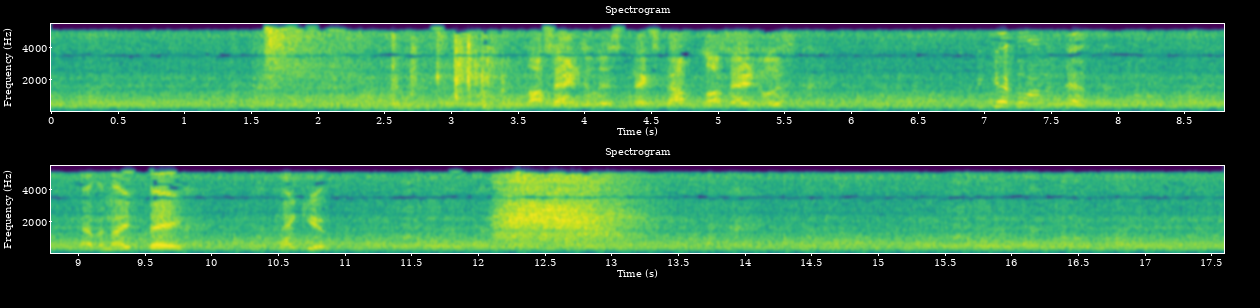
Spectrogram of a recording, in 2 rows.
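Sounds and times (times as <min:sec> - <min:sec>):
F59PH diesel locomotive: 0:00.0 - 0:17.5.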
